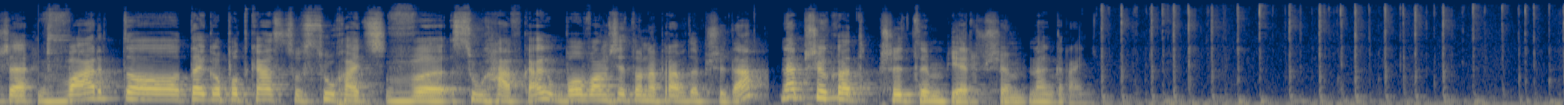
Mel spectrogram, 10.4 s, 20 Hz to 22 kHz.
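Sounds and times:
speech: 0.0 - 7.5
fast typing on a laptop keyboard: 7.3 - 10.4.

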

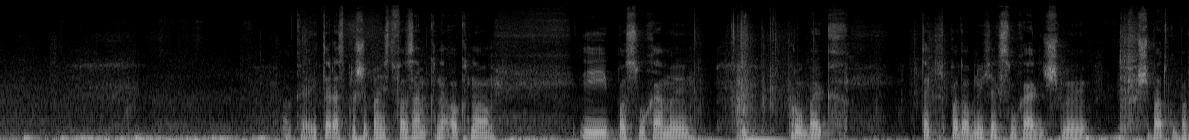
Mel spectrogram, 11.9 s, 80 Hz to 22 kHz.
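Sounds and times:
wind buffeting a microphone outdoors outside a window: 0.0 - 3.8, 10.6 - 11.8
speech: 2.9 - 5.2, 5.8 - 8.6, 9.2 - 11.8.

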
